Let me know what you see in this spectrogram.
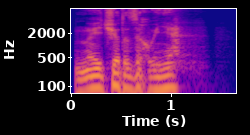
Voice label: mutter; Escape from Tarkov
